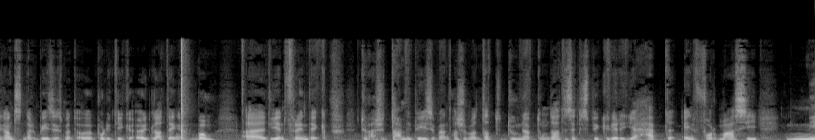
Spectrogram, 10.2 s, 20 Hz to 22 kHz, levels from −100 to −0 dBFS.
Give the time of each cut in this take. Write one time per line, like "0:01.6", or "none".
0:05.6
